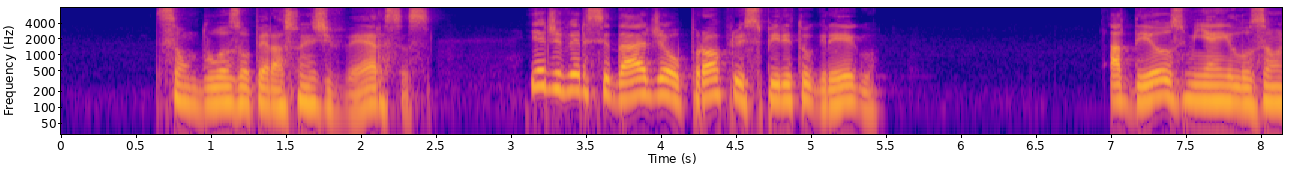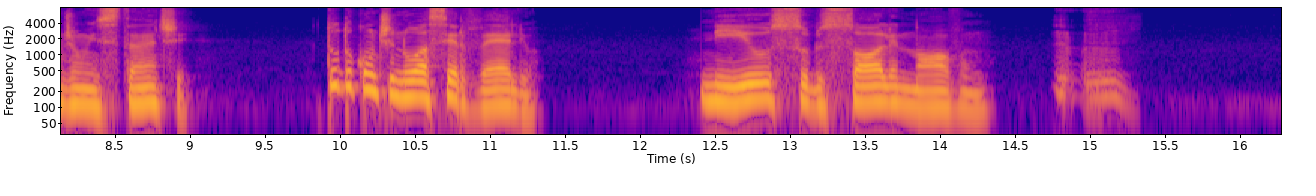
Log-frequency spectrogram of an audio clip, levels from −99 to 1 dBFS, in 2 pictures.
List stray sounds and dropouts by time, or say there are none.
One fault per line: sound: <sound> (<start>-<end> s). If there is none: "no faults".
sound: throat clearing (14.7-15.4 s)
